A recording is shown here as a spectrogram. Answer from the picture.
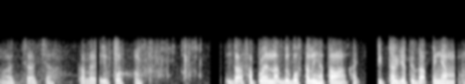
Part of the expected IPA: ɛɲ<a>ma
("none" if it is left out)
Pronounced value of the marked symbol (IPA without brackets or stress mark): a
